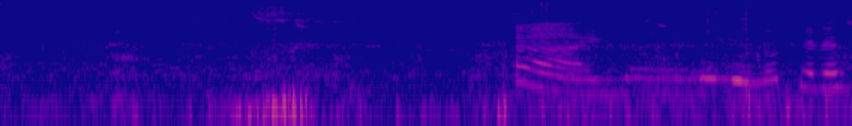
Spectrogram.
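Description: A person's drawn-out vocal exclamation starting about two and a half seconds in, its pitch falling and then held, over quiet outdoor background.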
